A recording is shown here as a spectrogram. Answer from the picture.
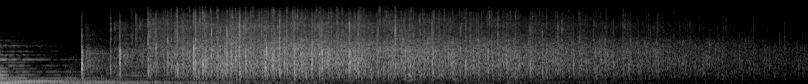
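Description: The orchestra's final chord of the symphony's finale rings out and dies away, then audience applause starts about a second in, swells, and fades out near the end.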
